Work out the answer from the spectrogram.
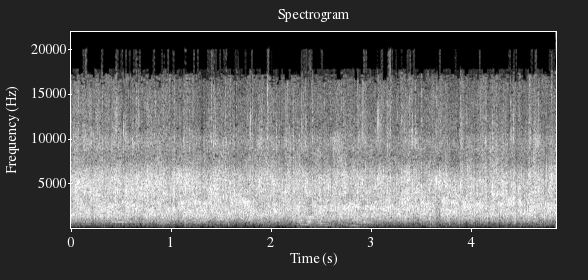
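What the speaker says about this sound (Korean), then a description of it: "마지막 공연을 해주신 세 분께 다시 한 번 큰 박수 부탁드릴게요" Audience applause for the cast after the final performance of a musical, steady dense clapping filling the room throughout, loud and close, with a few faint voices mixed in.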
